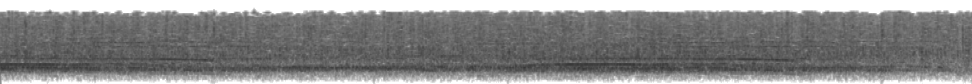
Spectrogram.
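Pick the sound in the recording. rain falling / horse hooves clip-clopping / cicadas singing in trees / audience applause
audience applause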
